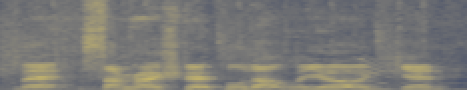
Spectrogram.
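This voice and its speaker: A man's voice: on the high side, a little fast, bright, forceful tone. A man hosting and commentating a fighting-game stream, laughing and bantering over voice chat. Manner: laughing, banter-heavy, swearing. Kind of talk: casual esports commentary. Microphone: online voice chat. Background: game music.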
